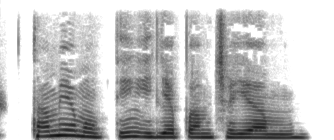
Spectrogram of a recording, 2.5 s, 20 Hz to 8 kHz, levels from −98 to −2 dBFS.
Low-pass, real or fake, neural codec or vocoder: 7.2 kHz; real; none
